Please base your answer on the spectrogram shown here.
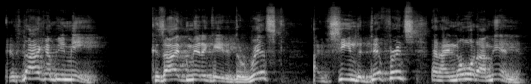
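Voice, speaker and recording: A man with a notably high voice launches into an escalating comedic rant. He speaks as an online video commentator, addressing his targets directly. His delivery is combative and emphatic, full of taunts and swearing. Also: sing-song, fairly quick, fairly bright tone.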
